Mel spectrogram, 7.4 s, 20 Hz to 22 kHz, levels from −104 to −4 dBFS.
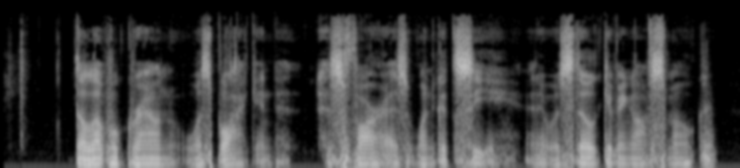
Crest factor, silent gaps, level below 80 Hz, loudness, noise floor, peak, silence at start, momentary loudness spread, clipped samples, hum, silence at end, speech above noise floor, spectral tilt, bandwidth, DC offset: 24 dB; none; -54 dBFS; -30 LUFS; -70 dBFS; -10 dBFS; 0.2 s; 20 LU; under 0.1%; none; 0.25 s; 37 dB; -3 dB/octave; 16 kHz; under 0.1%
